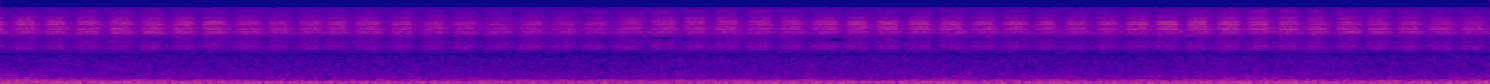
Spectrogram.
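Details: Cicadas in summer in Tuscany, Italy: a steady, high, rasping buzz pulsing in rapid even beats without pause, over a soft low rumble of wind.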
